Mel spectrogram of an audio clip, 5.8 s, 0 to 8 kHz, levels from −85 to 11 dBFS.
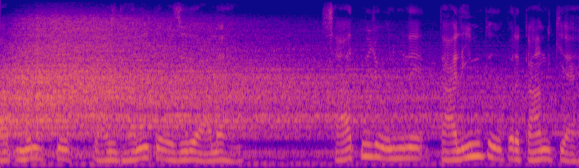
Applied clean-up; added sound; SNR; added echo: none; Gong; -1 dB; none.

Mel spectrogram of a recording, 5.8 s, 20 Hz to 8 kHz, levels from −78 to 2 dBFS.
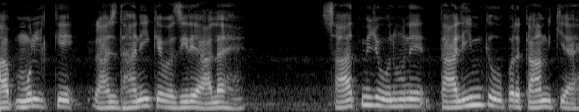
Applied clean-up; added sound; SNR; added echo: none; none; none; none.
